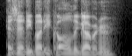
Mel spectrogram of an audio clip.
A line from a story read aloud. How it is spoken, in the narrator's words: Janders asked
